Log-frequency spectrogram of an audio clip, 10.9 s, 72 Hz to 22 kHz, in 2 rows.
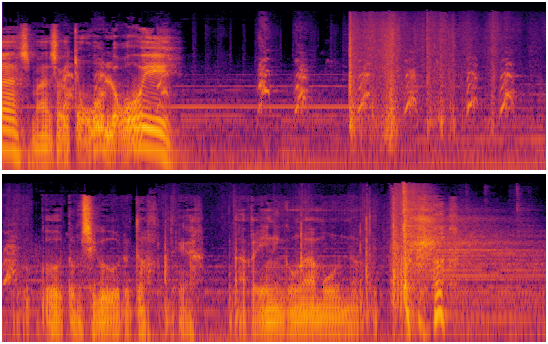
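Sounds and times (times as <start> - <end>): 
speech: 0.0 - 1.8, 6.2 - 10.1
dog barking: 0.6 - 1.8, 2.6 - 5.7.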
